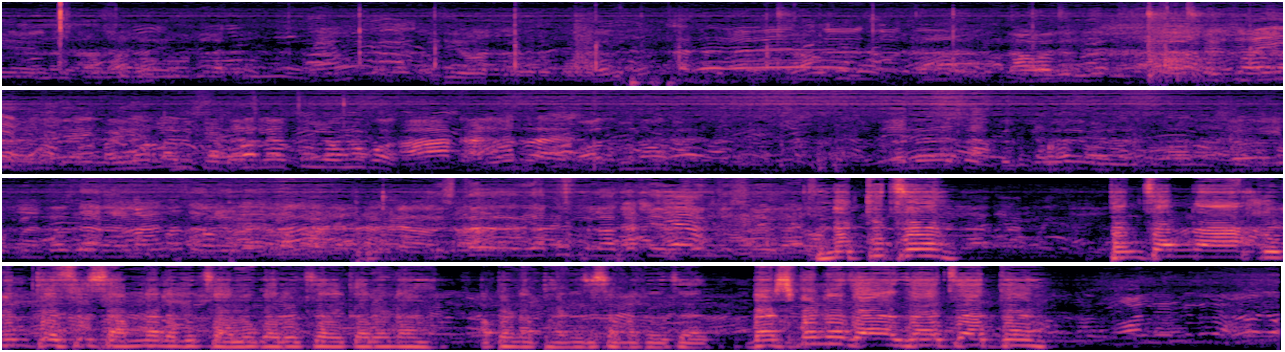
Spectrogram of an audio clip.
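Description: Several young men talk among themselves at a distance outdoors.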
